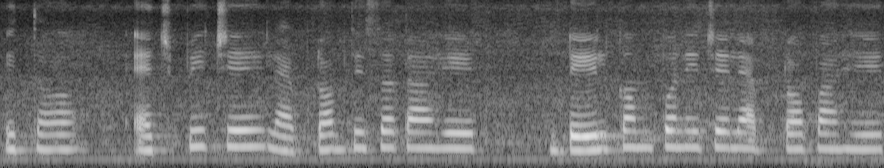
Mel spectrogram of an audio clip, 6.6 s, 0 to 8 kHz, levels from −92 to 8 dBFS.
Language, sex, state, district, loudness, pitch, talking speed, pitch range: Marathi, female, Maharashtra, Gondia, -17 LUFS, 240 Hz, 100 wpm, 230-260 Hz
